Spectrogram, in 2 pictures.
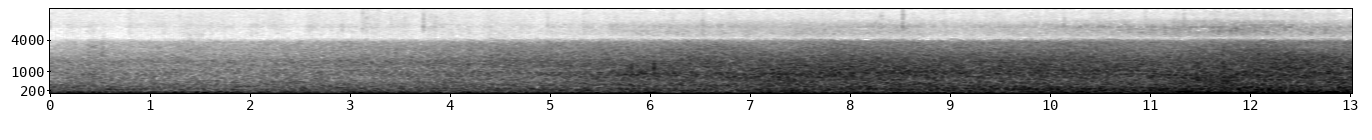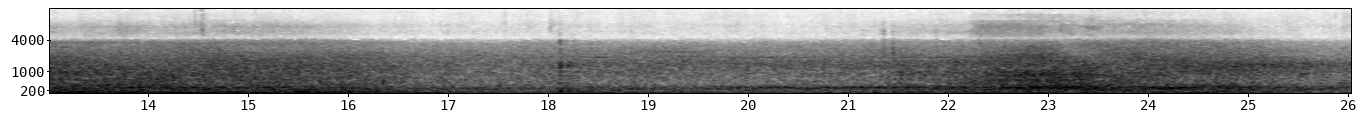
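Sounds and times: road traffic noise: 0:00.0 - 0:26.0
vehicle passing by: 0:21.5 - 0:26.0.

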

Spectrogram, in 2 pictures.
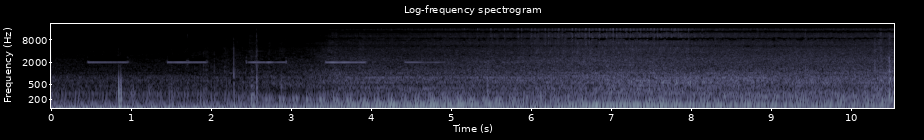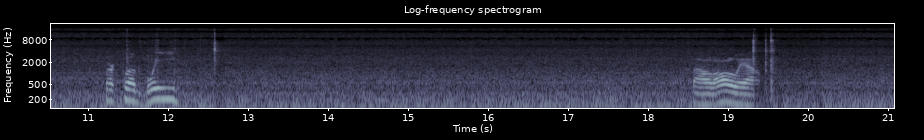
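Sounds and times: car engine idling: 0:00.0 - 0:21.0
repeated beep: 0:00.5 - 0:05.0.

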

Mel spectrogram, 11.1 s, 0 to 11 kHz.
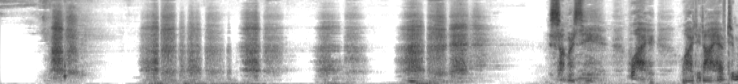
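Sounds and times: person breathing heavily: 0:02.1 - 0:07.5.

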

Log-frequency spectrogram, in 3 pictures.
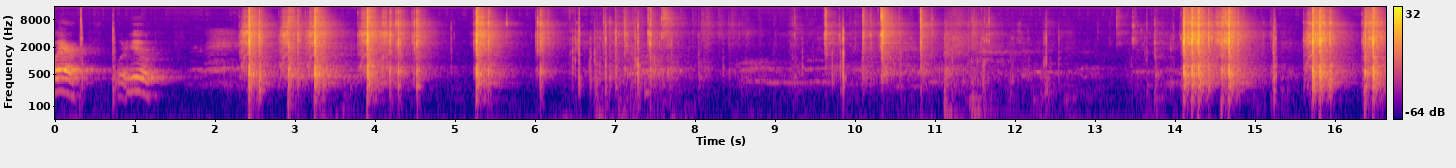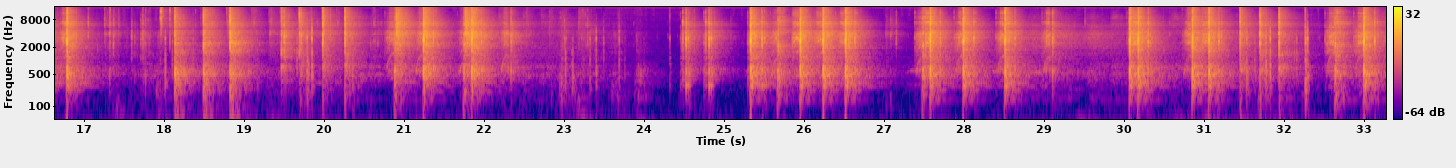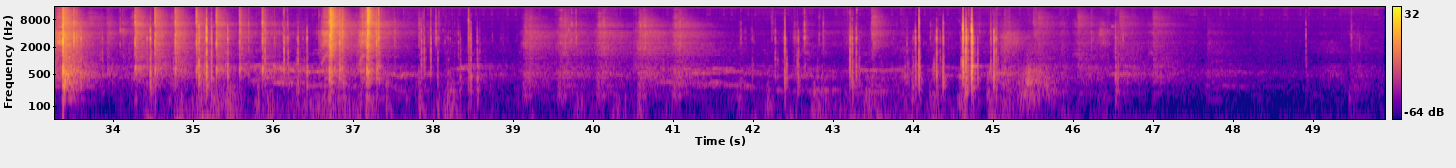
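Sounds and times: airsoft rifle firing bursts: 0:02.3 - 0:06.2, 0:14.1 - 0:17.2, 0:20.8 - 0:22.6, 0:24.5 - 0:29.3, 0:30.0 - 0:35.6.

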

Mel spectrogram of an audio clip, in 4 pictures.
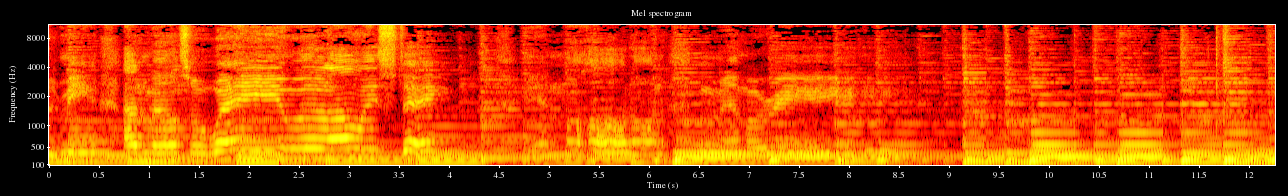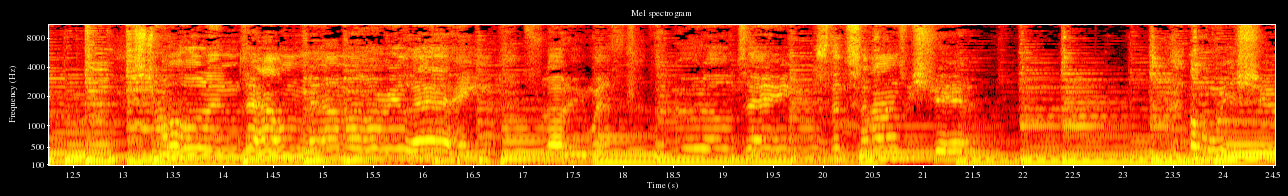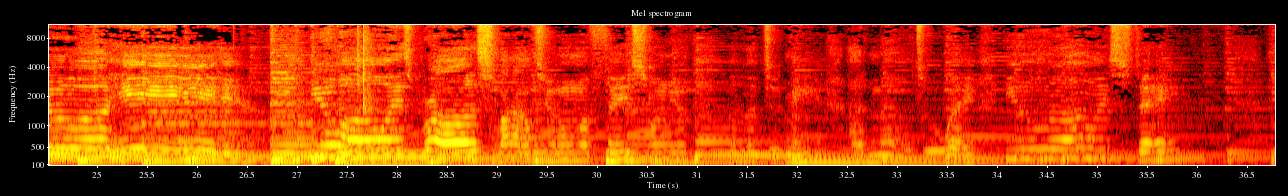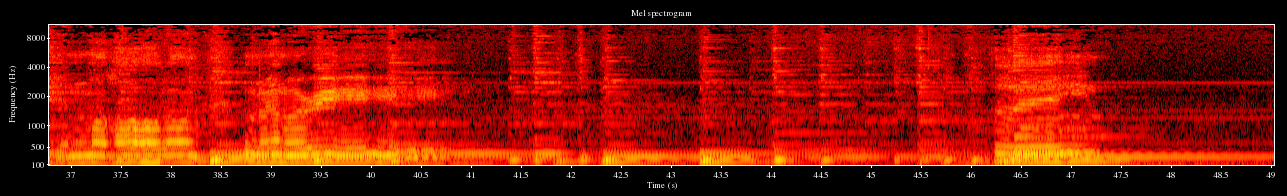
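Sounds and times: acoustic guitar folk song: 0:00.0 - 0:49.0.

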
